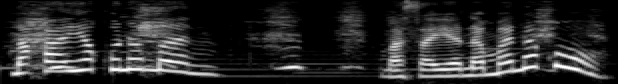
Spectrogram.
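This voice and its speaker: High-pitched, animated, doting Filipina mother. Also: a little slow, faint music behind, heavily acted. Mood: tender. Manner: breezy, teasing, expressive. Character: flighty, doting middle-aged mother, brash and tender. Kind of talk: Tagalog radio drama acting.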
